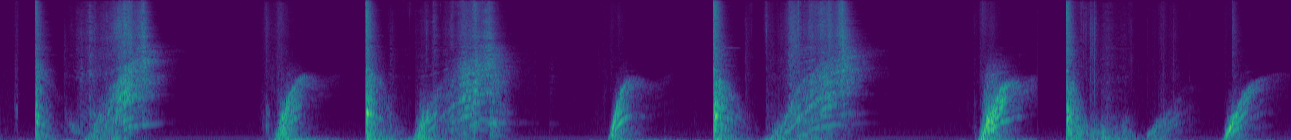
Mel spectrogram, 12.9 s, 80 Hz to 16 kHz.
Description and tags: A stereo recording of a 4' x 4' piece of sheet metal being shook around.
Stereo Matched Oktava MC-012 Cardioid Capsule XY Array.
